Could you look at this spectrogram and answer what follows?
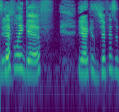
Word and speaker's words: GIF: or jif gif good day sir darth vader pronounce it gif or jiff gif thank you sir hello is it gif or jiff it's definitely gif yeah cause jeff is a peanut butter yeah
